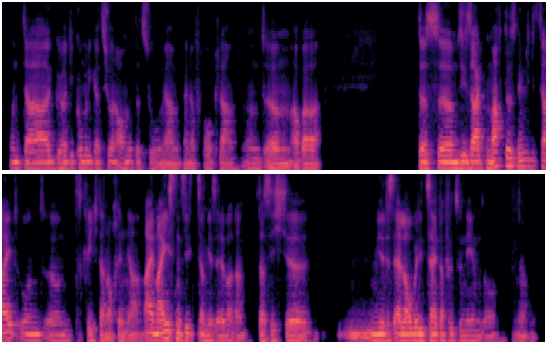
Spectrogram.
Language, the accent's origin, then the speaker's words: German; near Frankfurt, Hesse, Germany; ich komme aus der Nähe von Frankfurt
